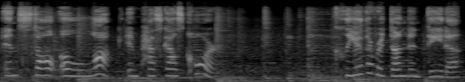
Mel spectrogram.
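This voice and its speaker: A gentle young girl in a video game, her voice very high and light. She speaks softly, politely and earnestly. Clear game music runs underneath. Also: slow.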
